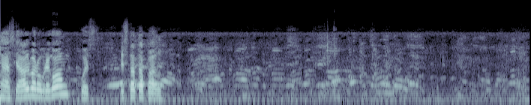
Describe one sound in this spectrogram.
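A crowd of people chatters in the open air.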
